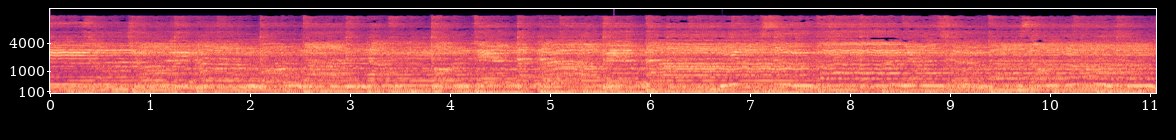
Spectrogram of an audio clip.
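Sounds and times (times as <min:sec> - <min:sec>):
song with singing voices: 0:00.0 - 0:11.0.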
